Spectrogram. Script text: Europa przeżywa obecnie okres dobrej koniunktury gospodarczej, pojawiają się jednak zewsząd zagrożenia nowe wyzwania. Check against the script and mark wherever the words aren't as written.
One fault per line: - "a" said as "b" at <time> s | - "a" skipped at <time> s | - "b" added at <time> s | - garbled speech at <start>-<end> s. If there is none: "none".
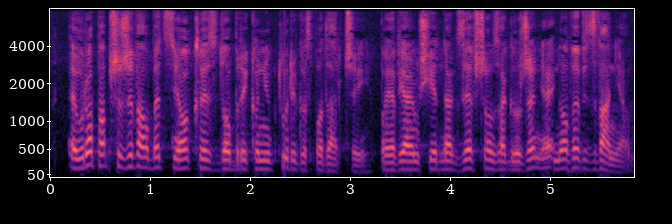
none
